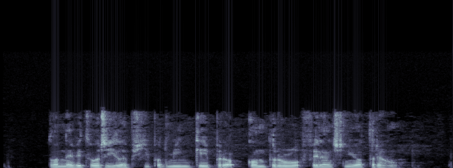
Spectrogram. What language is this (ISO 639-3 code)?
ces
